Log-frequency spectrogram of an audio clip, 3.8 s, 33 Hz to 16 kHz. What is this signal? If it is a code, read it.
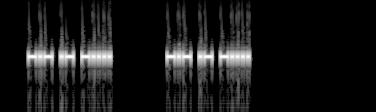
Morse code, heard as a keyed tone, about 46 wpm, 700 Hz. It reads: KA6 KA6
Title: USA Call Sign Prefixes - Repeated 2x - 45wpm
